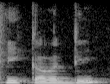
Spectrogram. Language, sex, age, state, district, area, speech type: Maithili, male, 18-30, Bihar, Samastipur, urban, spontaneous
